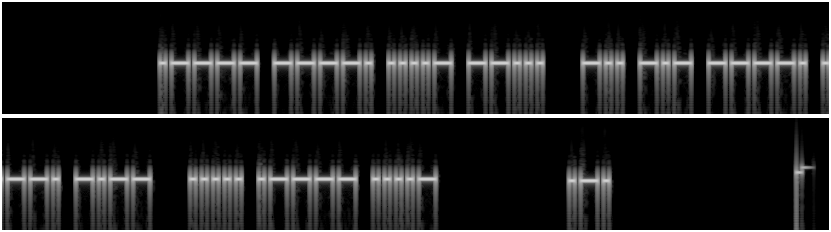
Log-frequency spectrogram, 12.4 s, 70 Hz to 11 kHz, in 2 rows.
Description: Morse code, heard as a keyed tone, about 28 wpm, 700 Hz. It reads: 1947 DK9PY 514 R
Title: Worked All Europe DX Contest - QTC Exchange - 28wpm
